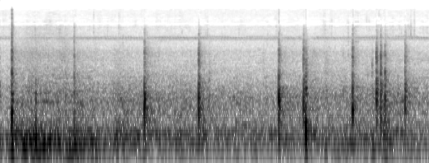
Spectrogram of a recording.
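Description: Aerial firework shells bursting: a loud boom just after the start, then a string of sharper reports, several in quick succession near the end, over a low rumble.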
